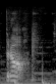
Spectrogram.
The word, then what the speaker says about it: bra: it's spelled like that yog mor bra this does not mean i feel brah that is not that is not the case bro i only know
